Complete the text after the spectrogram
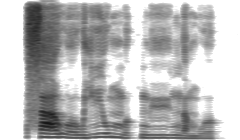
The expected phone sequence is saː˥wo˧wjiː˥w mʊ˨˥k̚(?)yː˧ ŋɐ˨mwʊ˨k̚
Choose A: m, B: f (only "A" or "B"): A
